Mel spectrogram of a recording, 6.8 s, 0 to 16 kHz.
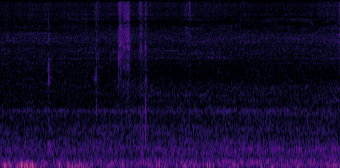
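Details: Gainward Panther RTX 4080 Super running Cyberpunk 2077 with path tracing at 4K and DLSS Balanced: steady low-tone fan hum with faint clicks and slight coil whine, a bit louder than the previous 4080 but still acceptable.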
